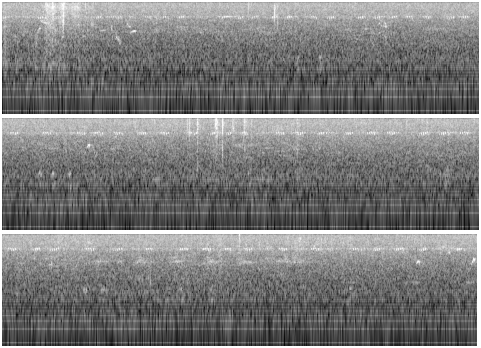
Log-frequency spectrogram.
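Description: Crickets chirping in a steady, evenly pulsed high trill over a faint low rumble of background noise.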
